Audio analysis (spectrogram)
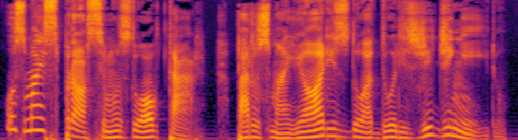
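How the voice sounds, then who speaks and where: A Brazilian woman reading a scripted first-person spiritual account as a narrator, in a measured, carefully phrased way. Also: sits low, a little mellow, no room sound, clean studio sound. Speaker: narrator and channel host.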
